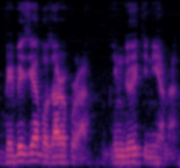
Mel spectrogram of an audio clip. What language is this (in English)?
Assamese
